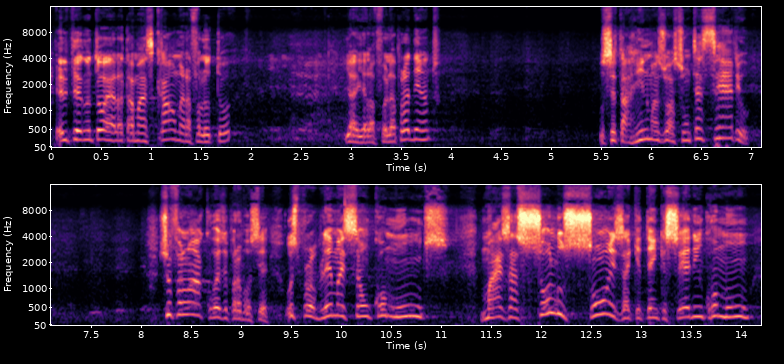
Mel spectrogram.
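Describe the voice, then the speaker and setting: A man's voice: very high voice, a little fast, vocal fry, pauses often. A man with a Brazilian Portuguese accent preaching a comedic sermon as a pastor, acting out the people in his stories. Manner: animated storytelling, acts out quoted voices. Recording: long hall reverb.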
